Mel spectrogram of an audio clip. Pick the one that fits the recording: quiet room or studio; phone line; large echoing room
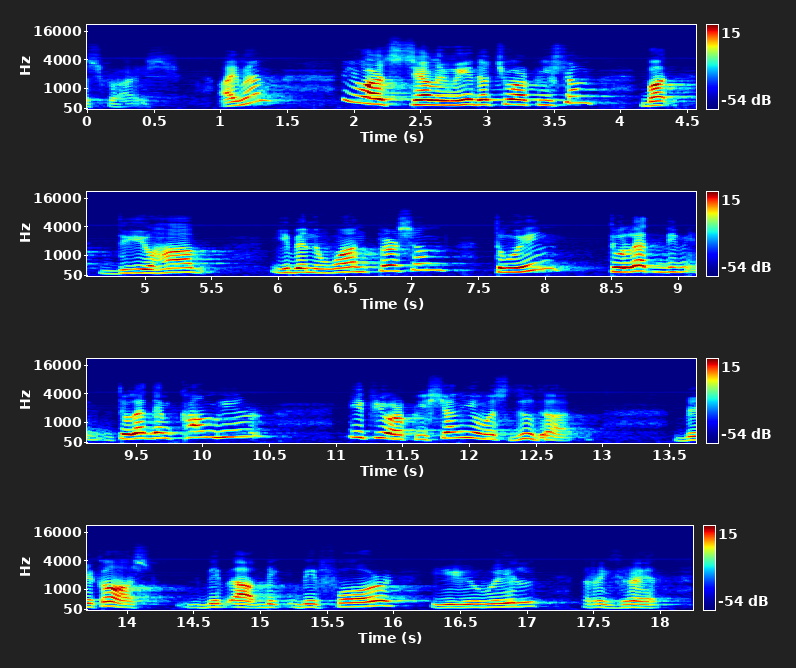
large echoing room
